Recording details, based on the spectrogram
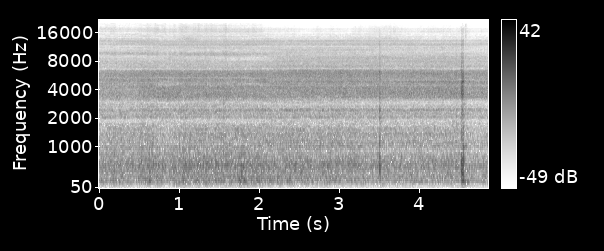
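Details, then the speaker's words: c.1989 Hitachi MS-W600W twin cassette boombox found in storage, switched to FM; steady hiss with no station and a few crackles, dirty noisy switches and controls, grime or fault suspected; radio static hiss. "We'll go to FM maybe. Alright, there's our FM hiss."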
